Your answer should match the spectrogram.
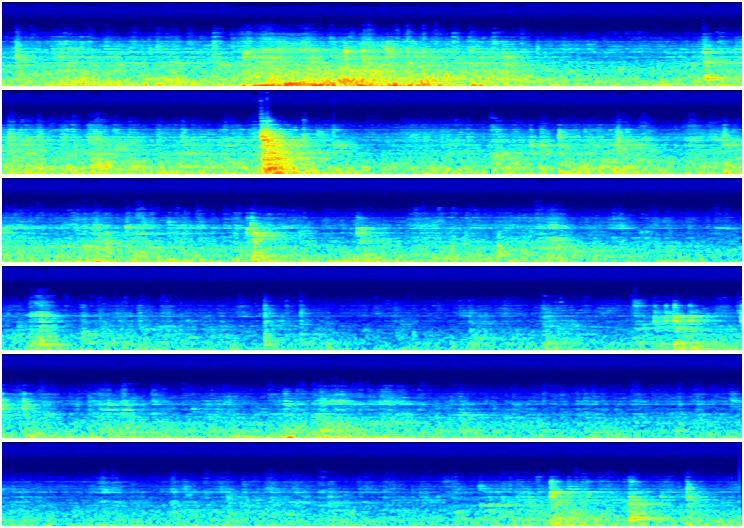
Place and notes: Abandoned farm complex from soviet "kolchoz" times. Some fence gates recorded with a pair of contact mics and geophone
